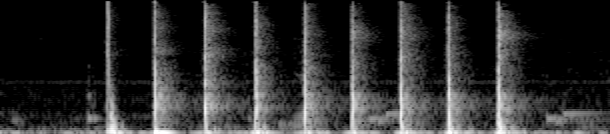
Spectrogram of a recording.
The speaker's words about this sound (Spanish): Ahí están los aplausos para mi hermana, que se siente muy ovacionada.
